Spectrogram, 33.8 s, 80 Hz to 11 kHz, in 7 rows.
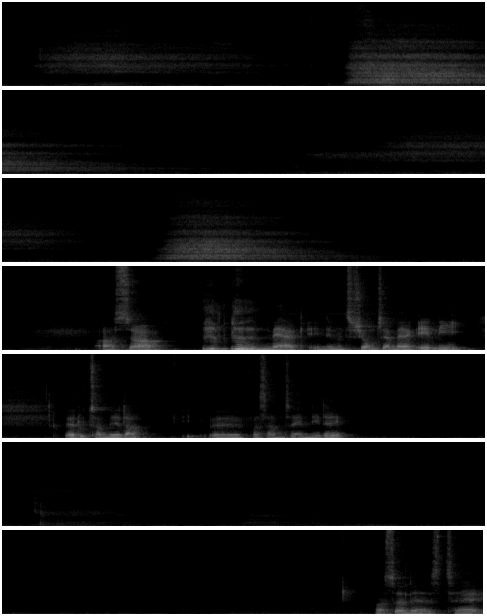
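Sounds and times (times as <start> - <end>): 
deep breathing with a hand on the heart: 0.2 - 7.1, 7.7 - 13.8, 14.6 - 15.4, 19.2 - 19.9, 24.0 - 28.2
speech: 15.5 - 19.2, 20.0 - 22.8, 32.7 - 33.7.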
